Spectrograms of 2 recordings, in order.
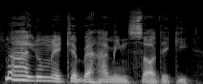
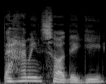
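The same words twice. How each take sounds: First: "معلومه که به همین سادگی" as a falling statement; affirming answer. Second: "به همین سادگی" as a higher-pitched question; "به همین سادگی" left open as a query. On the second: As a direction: ask "به همین سادگی" in doubt. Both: A narrator's reading. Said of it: "کریس پرسید".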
